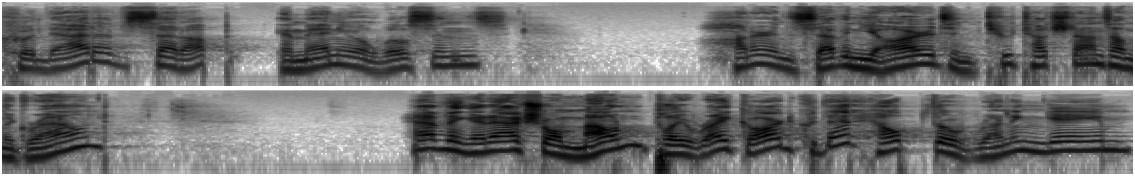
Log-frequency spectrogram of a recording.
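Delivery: lightly sarcastic. Asking rhetorical questions about a big right guard and the running game: sarcastic. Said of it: "I am being a little sarcastic".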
